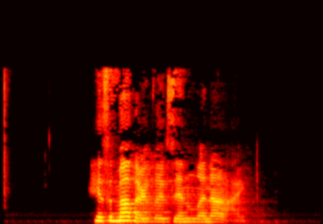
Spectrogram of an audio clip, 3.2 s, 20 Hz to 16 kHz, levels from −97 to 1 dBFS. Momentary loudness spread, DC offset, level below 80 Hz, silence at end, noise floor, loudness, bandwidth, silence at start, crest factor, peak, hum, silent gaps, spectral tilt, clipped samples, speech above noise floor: 11 LU; under 0.1%; -70 dBFS; 0.8 s; -76 dBFS; -24 LUFS; 11.5 kHz; 0.9 s; 22 dB; -4 dBFS; none; none; -2.5 dB/octave; under 0.1%; 52 dB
